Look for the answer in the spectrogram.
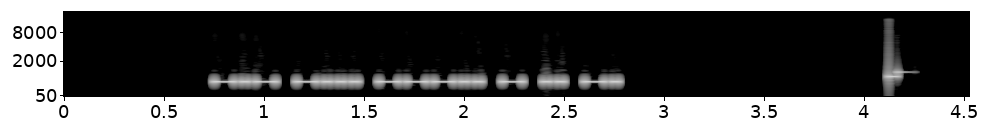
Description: Morse code, heard as a keyed tone, about 34 wpm, 700 Hz. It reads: KB8TIN
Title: USA Call Signs - 6 Characters - 4x Character Spacing - 35wpm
